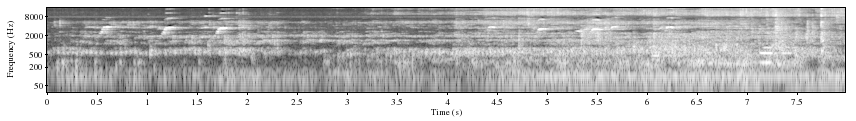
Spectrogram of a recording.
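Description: A bird chirping in short, high notes, a few at a time, over outdoor background noise; from about five seconds in a steady low hum joins it.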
